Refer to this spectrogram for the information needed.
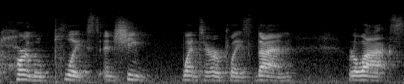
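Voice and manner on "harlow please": ordinary talk, nothing marked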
